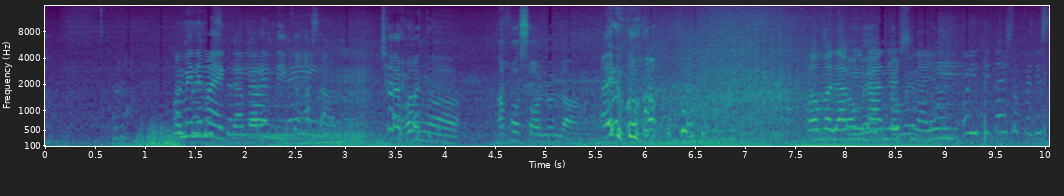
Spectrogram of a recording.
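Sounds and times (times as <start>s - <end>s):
engine rumbling: 0.0s - 10.0s
people talking: 4.6s - 6.6s, 7.6s - 10.0s.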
